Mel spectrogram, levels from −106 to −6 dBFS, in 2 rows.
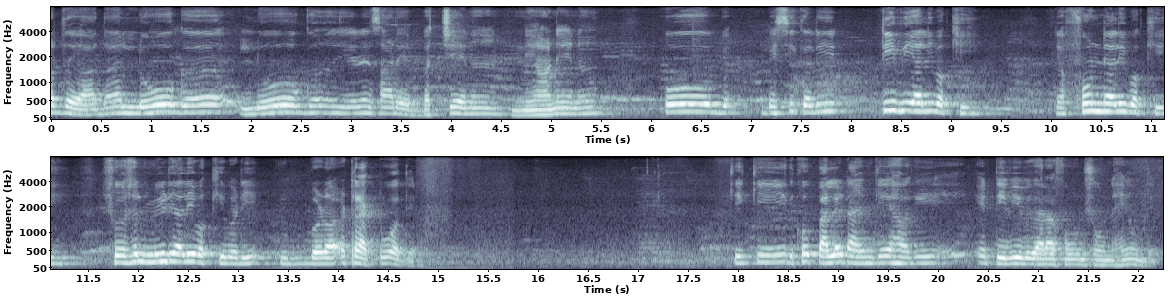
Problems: constant background noise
